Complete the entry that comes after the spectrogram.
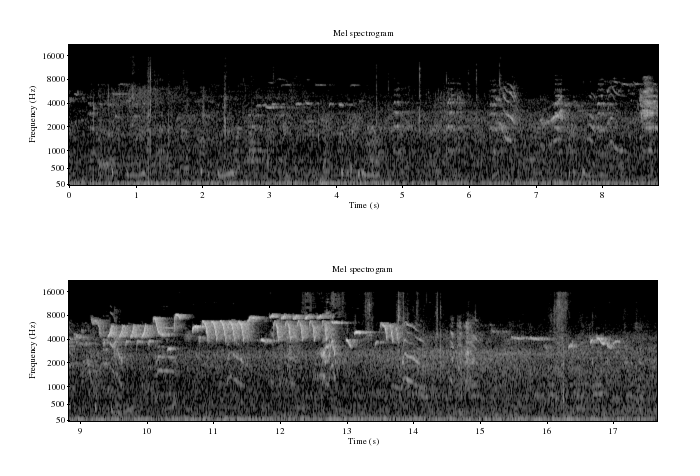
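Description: Small songbirds chirping and singing, with many short chirps and a run of quick, high trills in the middle. A steady low rumble runs underneath.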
